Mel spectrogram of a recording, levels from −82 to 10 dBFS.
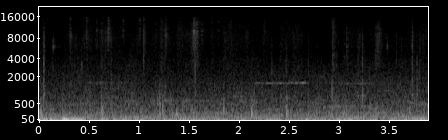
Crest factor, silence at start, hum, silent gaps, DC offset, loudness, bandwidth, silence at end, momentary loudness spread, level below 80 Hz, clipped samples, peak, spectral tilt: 18 dB; 0 s; none; none; 0.3%; -40 LUFS; 13 kHz; 0 s; 7 LU; -32 dBFS; under 0.1%; -10 dBFS; -6.5 dB/octave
